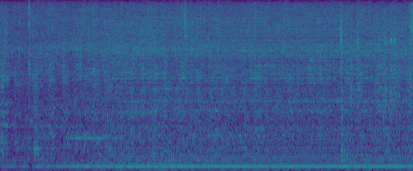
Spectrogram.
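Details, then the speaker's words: GE Hydrowave washer after washer motor replacement (not-spinning fault): quick drain and spin gives quiet, steady low hum as drum spins up and holds speed, no grinding, clunks or rubbing; normal spin. "Now I'm going to put it in for a quick drain and spin so you can see the machine is working beautifully."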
